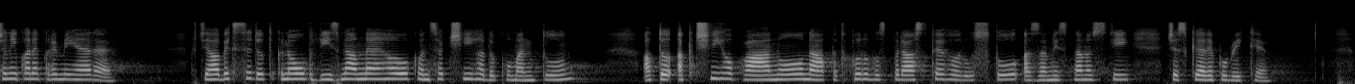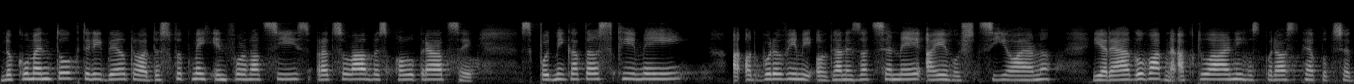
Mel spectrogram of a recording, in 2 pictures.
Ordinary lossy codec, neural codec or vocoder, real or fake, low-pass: Opus, 64 kbps; codec, 16 kHz, 0.5 kbps, FunCodec, trained on LibriTTS, 25 frames a second; fake; 7.2 kHz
